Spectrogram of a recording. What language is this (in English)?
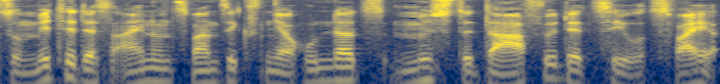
German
